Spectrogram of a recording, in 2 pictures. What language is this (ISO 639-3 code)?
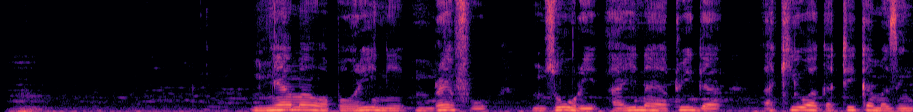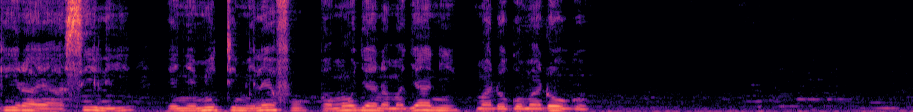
swa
